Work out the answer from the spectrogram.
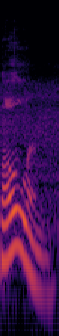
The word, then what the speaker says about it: bowline: a bow line knot it's pronounced bowan okay okay so first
